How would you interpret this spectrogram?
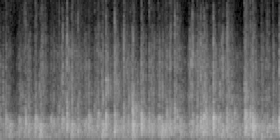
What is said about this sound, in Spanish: Un aplauso al Señor.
